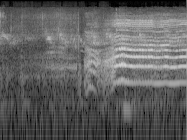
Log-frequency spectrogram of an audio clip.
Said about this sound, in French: nouvel arrivant, super magnifique, c'est un coq Brahma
